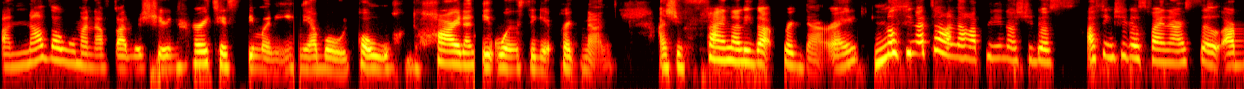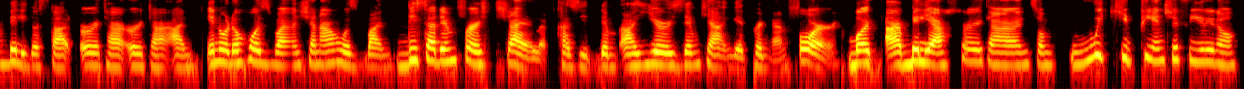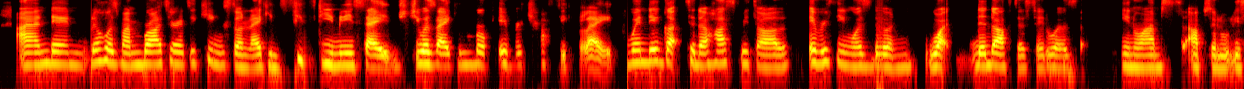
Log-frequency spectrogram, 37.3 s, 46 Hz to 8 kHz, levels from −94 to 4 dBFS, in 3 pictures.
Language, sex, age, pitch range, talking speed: English, female, 20-39, 165-215 Hz, 200 wpm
